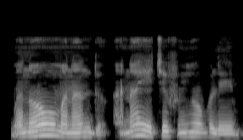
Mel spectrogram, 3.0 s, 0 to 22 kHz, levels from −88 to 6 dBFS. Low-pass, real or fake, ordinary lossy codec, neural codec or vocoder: 7.2 kHz; real; none; none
